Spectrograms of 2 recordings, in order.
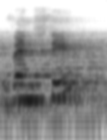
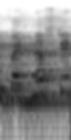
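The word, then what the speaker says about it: Wednesday: Monday, ट्यूसडे, वेंसडे, हाँ जी वेडनेसडे नहीं बोलते, वेंसडे बोलते हैं जिसमें डी साइलेंट होता है।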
